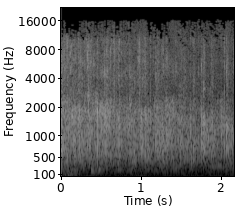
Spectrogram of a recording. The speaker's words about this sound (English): Thank you for helping me this morning. Thank you. Why don't we give an applause to the volunteers? Thank you.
